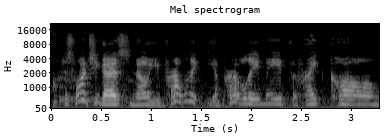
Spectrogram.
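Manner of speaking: squeaky little voice. A voice from somewhere in the bush calls out to the group, very squeaky voice. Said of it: "You hear a very squeaky voice coming out of somewhere in the bush".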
